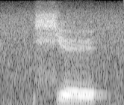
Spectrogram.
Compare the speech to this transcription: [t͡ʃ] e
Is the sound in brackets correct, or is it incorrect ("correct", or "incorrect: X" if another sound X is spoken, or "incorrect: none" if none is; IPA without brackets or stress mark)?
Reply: incorrect: ç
